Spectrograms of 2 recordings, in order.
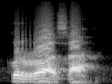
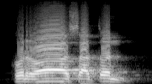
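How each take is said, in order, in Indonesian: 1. Akhirannya diucapkan dengan bunyi h. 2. Akhirannya diucapkan dengan bunyi t.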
